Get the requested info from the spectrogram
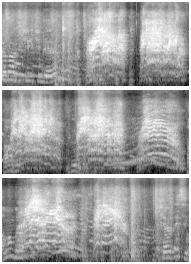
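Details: Agitated cat at the vet letting out loud, harsh wailing yowls roughly every second, each about a second long, irregular in rhythm, with Turkish speech and background music in a small room.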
